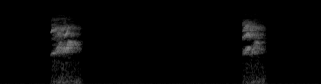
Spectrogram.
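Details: Domestic cat or kitten uttering two brief, raspy, noisy cries two seconds apart, each bright and high with a lower band beneath, in an otherwise quiet setting.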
